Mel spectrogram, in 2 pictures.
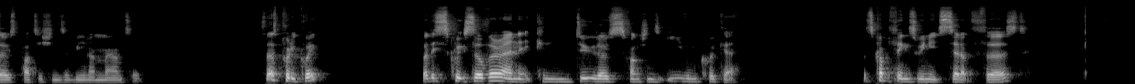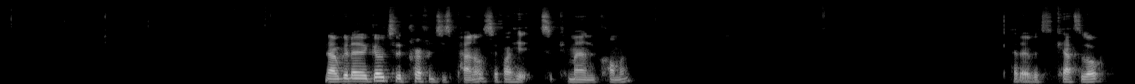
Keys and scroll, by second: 12.0 super+w, 18.2 ,.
